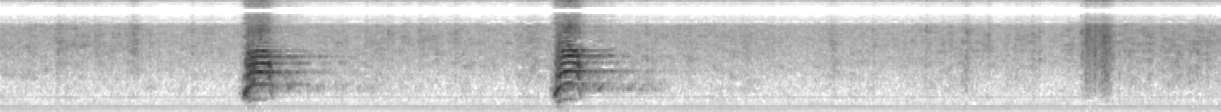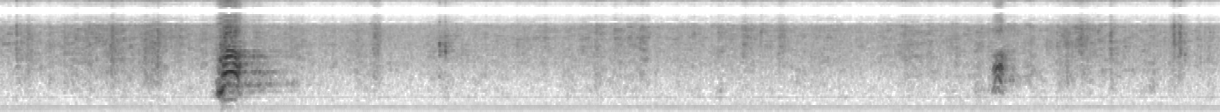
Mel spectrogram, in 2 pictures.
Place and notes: Nkorho Bush Lodge, Sabi Sand Game Reserve, Jackals sounds at night
Jackal sounds at Nkorho Bush Lodge at night.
